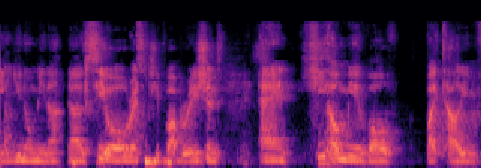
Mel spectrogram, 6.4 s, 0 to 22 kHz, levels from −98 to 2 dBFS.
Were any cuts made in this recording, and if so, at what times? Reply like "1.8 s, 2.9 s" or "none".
1.1 s, 1.8 s

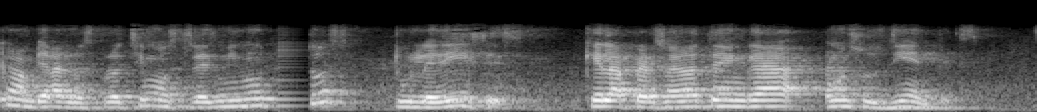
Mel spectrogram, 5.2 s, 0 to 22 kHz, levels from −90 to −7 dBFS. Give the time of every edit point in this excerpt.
2.9 s, 4.1 s

